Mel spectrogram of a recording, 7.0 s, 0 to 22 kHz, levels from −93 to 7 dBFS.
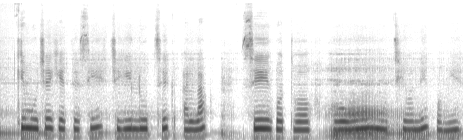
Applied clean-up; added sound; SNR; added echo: neural mask model RNNoise.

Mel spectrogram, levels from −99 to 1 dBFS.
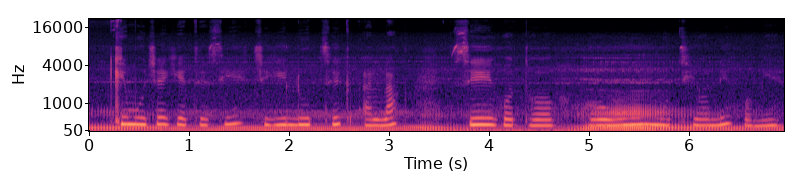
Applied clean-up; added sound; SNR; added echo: none; Accelerating, revving, vroom; 5 dB; none.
